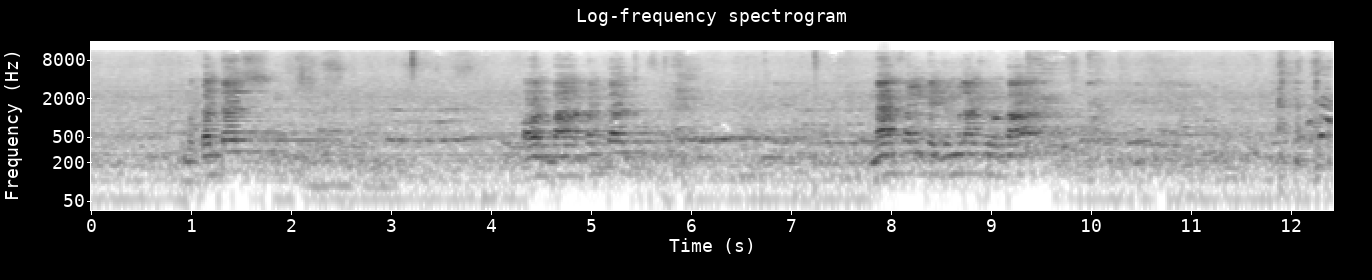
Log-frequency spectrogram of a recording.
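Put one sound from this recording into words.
A man speaks with emphasis through a microphone and loudspeakers, in a hall with some echo.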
